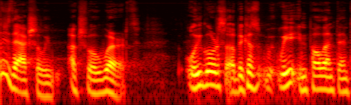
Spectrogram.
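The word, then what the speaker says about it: Uyghur: we in Poland tend to say Ur right yes is that uh correct does it sound like the real word or yes yes it does uh yes I I think that is the correct pronunciation okay cuz you get yugur right anyway that's a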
